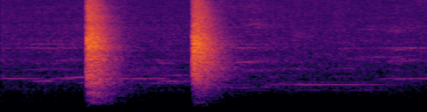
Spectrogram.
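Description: Two quick whoosh sound effects about a second apart, each swelling suddenly and dying away within half a second.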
